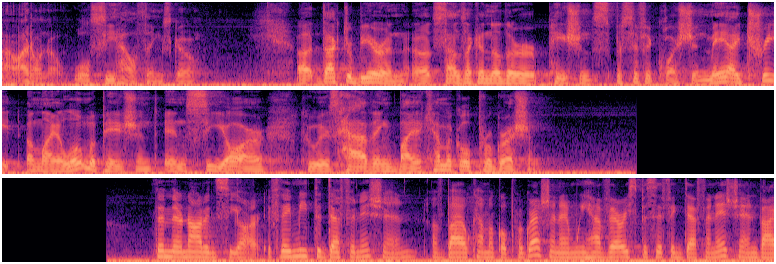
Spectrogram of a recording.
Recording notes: Find out by accessing this PeerView MasterClass and Case Forum event developed in collaboration with the HealthTree Foundation for Multiple Myeloma and recorded at the 2023 ASCO Annual Meeting.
